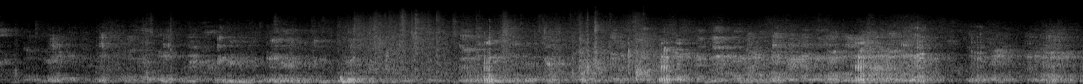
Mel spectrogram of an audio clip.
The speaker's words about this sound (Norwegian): Og grisen som går ute her på Ekeberg, den har en veldig god helsestatus.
